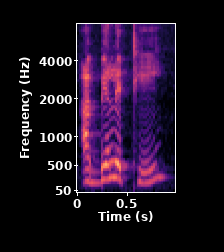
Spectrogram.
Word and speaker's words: ability: So instead of saying ability with a T sound, in the American accent, you'll hear a very quick D sound.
